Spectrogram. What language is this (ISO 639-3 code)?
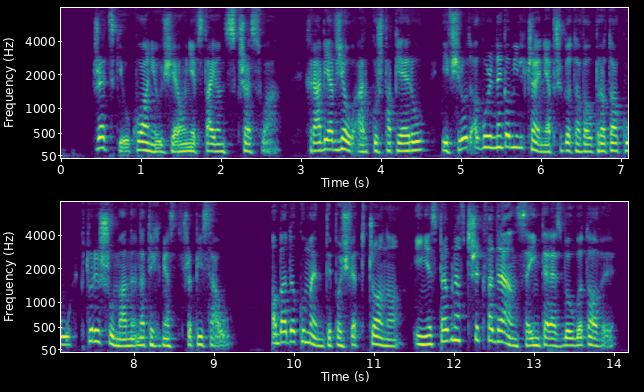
pol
